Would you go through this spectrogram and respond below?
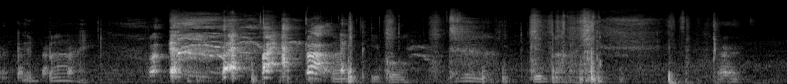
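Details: Child (brother) gives loud, harsh, partly voiced, funny-sounding coughing burst amid brief speech in a small room at home; cough.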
